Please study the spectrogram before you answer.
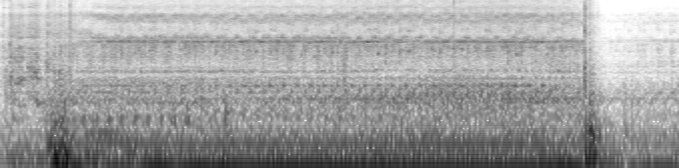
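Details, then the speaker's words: Diesel truck cold start after waiting for glow light, belts due for replacement and a suspected fuel hose leak: cranks, catches, runs rough with a thin steady high squeal until shutdown; worn drive belts slipping. "you'll hear the belt squeal probably but i gotta move this anyway i might as well do start up here on this had to wait for the light to go out"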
